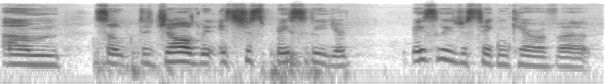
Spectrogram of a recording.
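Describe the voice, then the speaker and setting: A woman's voice: lowish voice, brisk, slight background noise. A young woman talking casually and candidly as a podcast guest, emphatic, slangy and sweary. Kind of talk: casual personal chat.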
